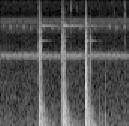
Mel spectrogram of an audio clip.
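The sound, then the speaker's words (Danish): Three sharp hammer blows drive a nail into a wooden box in an even, steady rhythm, each a solid knock that dies away quickly, over a faint high-pitched background hum. “Dellekaj holder kassen, mens romkugle hamrer.”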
